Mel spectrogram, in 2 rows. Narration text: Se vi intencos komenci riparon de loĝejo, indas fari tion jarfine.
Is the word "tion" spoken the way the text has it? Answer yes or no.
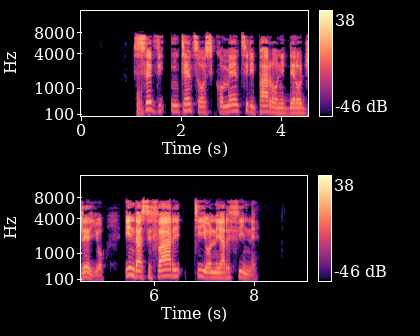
yes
